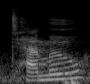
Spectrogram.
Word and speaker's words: Temu: is pretty awesome so I actually think that the correct pronunciation is temu that's what I've been hearing around these parts but doesn't that just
